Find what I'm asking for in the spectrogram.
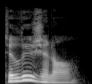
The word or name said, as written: delusional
